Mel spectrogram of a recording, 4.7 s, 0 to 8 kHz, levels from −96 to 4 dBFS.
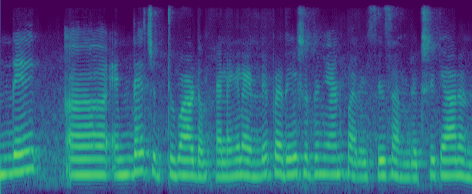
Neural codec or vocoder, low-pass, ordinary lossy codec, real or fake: codec, 16 kHz, 4 kbps, X-Codec, HuBERT features, trained on general audio; 7.2 kHz; none; fake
